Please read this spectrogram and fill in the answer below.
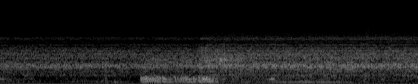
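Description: Steady background hiss. About one and a half seconds in, a brief low murmur is heard, and a faint low hum follows it.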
